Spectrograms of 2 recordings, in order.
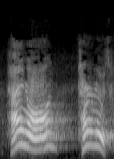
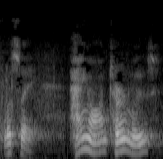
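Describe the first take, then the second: First: Loud, high confused echo; acted exasperated confusion; baffled repeating. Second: Soft puzzled mutter; quiet, bemused self-talk; mumbling to himself. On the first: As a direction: throw the muddled advice back loudly. Confused bum repeats worker's advice. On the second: Acted. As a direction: mull it over under your breath. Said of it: "he's mumbling to himself".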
